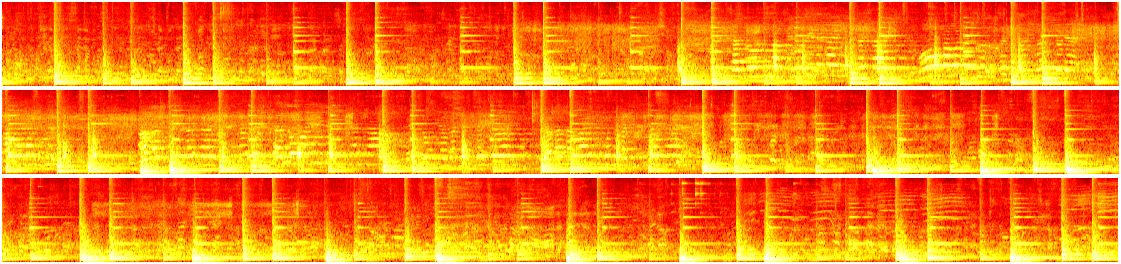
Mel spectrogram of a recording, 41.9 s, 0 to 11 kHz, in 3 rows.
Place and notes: Wakaba, Yahatanishi Ward, Kitakyushu, Fukuoka, Japan - Aioichou Summer Festival Opening
Festival floats are raced though crowds of spectators.
福岡県, 日本, 1 August 2018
